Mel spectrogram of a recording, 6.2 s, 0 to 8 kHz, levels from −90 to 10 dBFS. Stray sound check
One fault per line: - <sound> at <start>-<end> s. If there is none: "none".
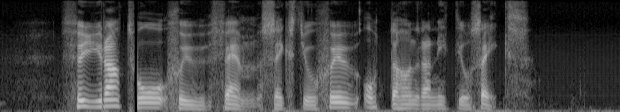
- dropout at 1.3-1.4 s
